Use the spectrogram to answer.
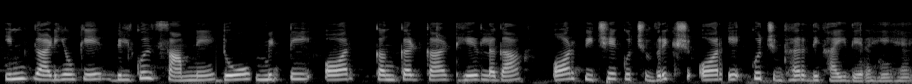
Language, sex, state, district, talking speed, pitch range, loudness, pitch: Hindi, female, Chhattisgarh, Bastar, 165 wpm, 200-235 Hz, -24 LUFS, 215 Hz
